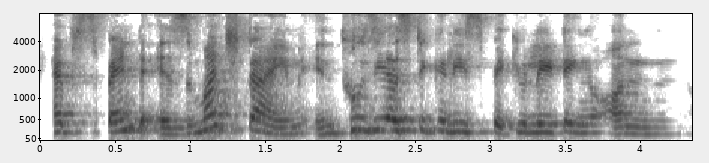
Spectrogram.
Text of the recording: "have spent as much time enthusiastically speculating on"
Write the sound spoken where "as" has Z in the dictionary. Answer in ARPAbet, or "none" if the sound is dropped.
Z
